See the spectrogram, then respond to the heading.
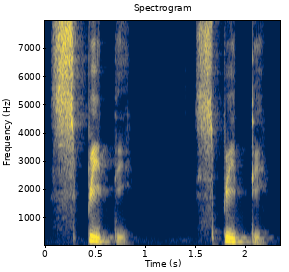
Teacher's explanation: there's no space between them. I'm not saying sipiti or something like that.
